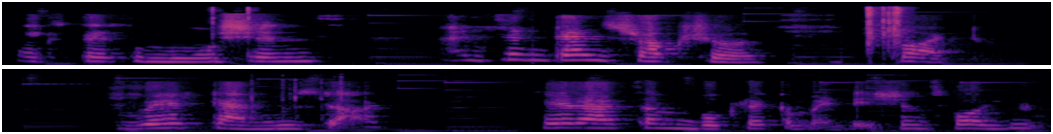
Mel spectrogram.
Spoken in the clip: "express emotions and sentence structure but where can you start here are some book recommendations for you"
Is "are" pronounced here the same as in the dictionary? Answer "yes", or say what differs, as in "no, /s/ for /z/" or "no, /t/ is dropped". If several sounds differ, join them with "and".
yes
